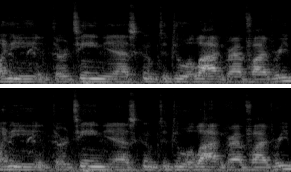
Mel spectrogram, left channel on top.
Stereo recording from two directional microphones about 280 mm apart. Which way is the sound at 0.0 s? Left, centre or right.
Centre.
